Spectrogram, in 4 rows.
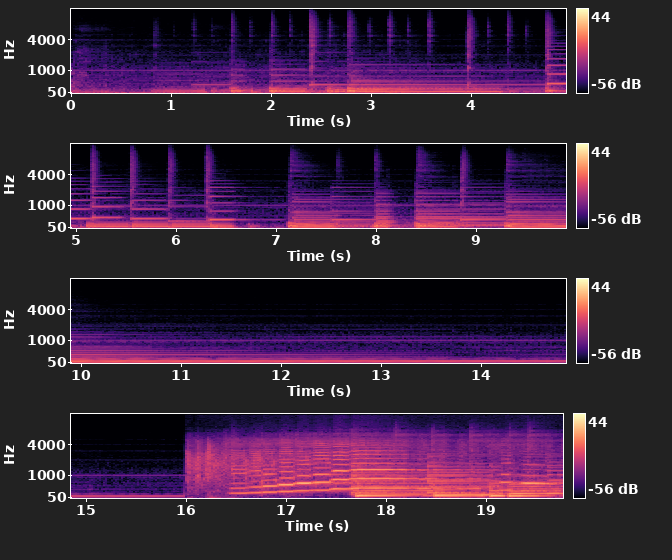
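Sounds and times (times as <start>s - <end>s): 
jazz music: 1.2s - 10.8s, 16.0s - 19.7s.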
